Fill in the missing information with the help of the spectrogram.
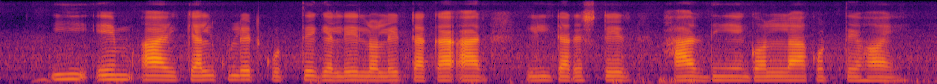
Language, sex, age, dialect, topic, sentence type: Bengali, female, 36-40, Jharkhandi, banking, statement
